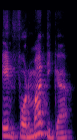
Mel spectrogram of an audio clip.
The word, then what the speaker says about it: informática: The same goes with this very long word, informática, that has 5 syllables. However, the sound falls on the third syllable before the end.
